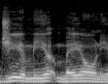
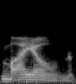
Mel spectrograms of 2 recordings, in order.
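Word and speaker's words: Maione: but her musical talent well the name it's pronounced my own pretty simple um my my grandpa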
